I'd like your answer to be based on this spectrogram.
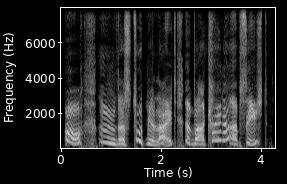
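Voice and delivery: very high, slow apologetic creature voice; a small creature saying sorry; sheepish apology. Acted. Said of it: "antwortet das Zottelding". (sehr hohe, langsame, verlegene Entschuldigung)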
